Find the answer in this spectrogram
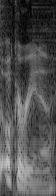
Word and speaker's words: Ocarina: Instead of no, it's Ocarina, right? Ocarina of Time? Yeah. I always pronounce it as Ocarina of Time.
